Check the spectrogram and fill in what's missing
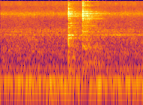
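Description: Spiced prawns are stirred in a pan, giving two quick scrapes over a steady, faint sizzling hiss.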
